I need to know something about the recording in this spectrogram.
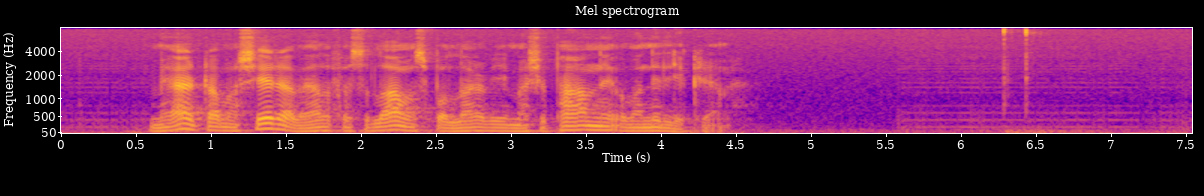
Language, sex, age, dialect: Faroese, male, 36-60, Suðuroy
